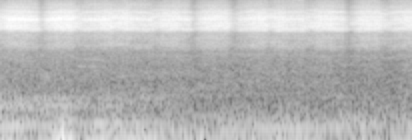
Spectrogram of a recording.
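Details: Chorus of cicadas in a street in Ierapetra on Crete, Greece, giving a steady shrill buzz that dips briefly every fraction of a second, with low town rumble underneath.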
